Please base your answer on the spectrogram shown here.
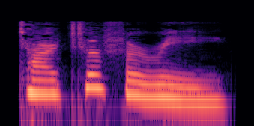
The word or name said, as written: tartuffery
